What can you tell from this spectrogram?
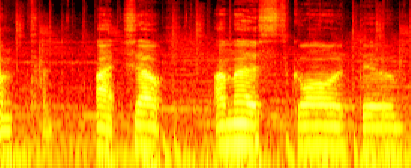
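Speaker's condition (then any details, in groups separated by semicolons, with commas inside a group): Cerebral palsy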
